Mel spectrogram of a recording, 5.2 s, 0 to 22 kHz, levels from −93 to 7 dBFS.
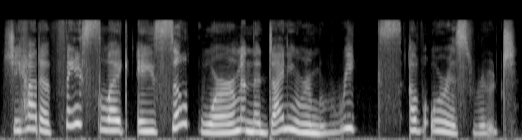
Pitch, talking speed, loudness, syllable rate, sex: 285 Hz, 170 wpm, -17 LUFS, 4.3 syllables/s, female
